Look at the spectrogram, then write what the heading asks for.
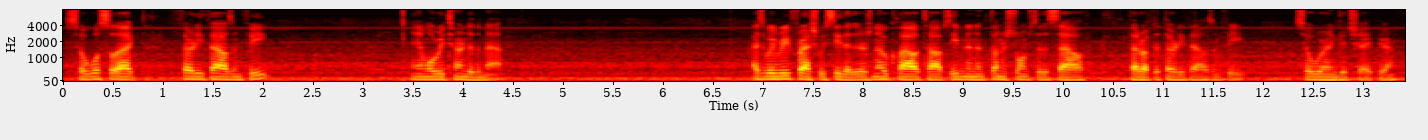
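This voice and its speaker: A man with a low, gravelly voice walks through a cockpit avionics demo in a relaxed, matter-of-fact way. He speaks in a flat, even tone over faint background noise. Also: moderate pace, pauses often. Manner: walks through steps plainly, with fillers. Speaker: avionics demonstrator. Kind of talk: casual product demonstration.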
